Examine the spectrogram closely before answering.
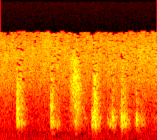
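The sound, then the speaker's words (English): Someone raps firmly on a door about seven times, the knocks coming in an uneven rhythm that quickens toward the end, with no voices. “Just hold on a minute. The door.”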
